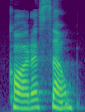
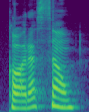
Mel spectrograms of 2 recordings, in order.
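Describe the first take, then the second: No difference in how they are said.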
